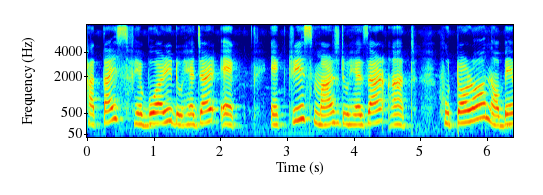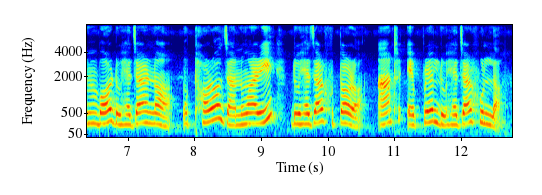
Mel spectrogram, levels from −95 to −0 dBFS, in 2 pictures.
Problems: none marked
